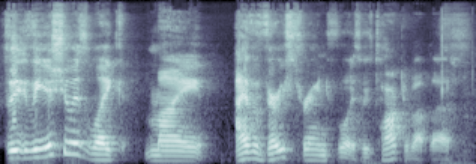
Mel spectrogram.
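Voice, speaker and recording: Lively young man chatting on stream. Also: mid-range voice, fairly quick. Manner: animated, laughs often, reads out chat. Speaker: co-host. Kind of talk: casual chat.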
